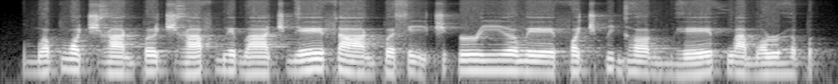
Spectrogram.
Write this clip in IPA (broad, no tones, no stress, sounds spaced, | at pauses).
b ʌ p β ɔ t͡ʃ ɣ a ɡ p əː t͡ʃ ɣ a f b e b aː t͡ʃ d eː f ɾ aː ɡ p ə s iː t͡ʃ | ɹ iː ə̯ β eː f ʌ t͡ʃ p i ɡ ɦ ʌː ɡ bʱ eː f w a b ɔ ɹ ɦ ə p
